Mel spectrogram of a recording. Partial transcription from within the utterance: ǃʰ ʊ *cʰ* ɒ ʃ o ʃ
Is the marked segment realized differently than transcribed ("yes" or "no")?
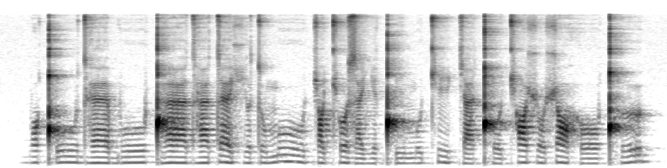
no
